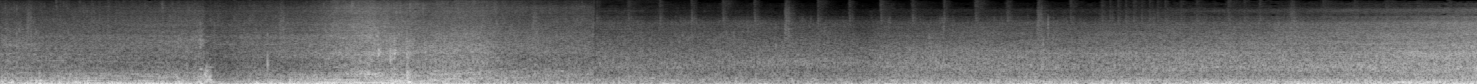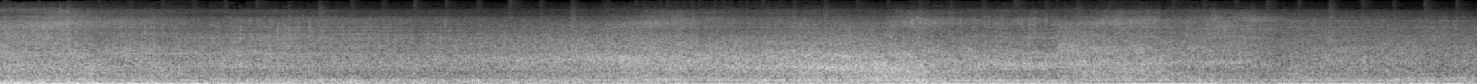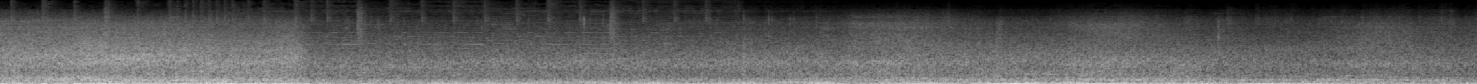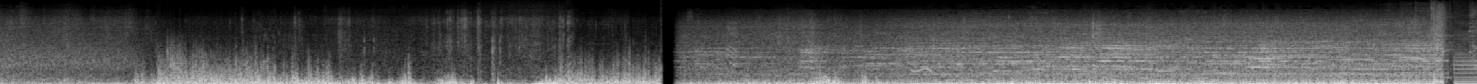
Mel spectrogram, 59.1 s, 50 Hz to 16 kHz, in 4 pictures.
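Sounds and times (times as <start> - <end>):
passing cars: 0.0 - 48.5, 49.8 - 59.0.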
